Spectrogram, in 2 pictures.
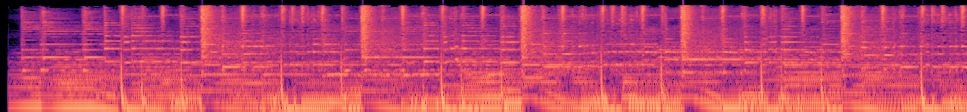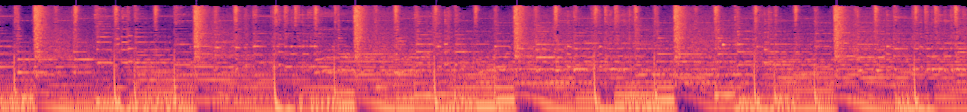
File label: love instrumental ringtone pakistani drama ringtone; fitoor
